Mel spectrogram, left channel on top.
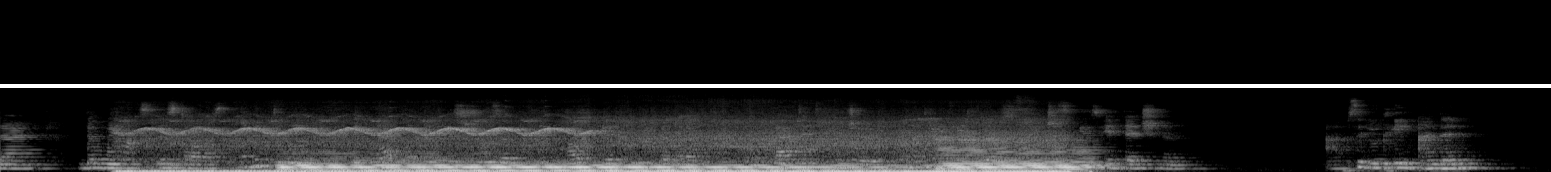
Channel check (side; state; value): left; silent; digital silence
